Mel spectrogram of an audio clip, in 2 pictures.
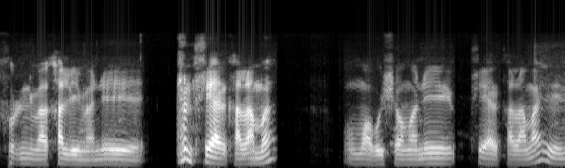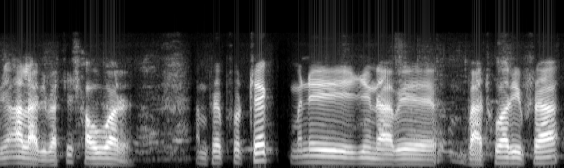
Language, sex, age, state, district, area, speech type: Bodo, male, 60+, Assam, Chirang, rural, spontaneous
